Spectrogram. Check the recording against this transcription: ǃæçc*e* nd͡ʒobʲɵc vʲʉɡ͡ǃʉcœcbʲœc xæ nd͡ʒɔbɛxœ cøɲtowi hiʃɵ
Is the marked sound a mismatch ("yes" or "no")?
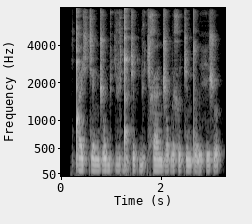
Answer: no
